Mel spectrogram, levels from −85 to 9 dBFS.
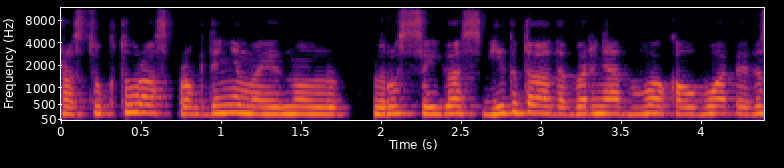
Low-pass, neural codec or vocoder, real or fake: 10.8 kHz; none; real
